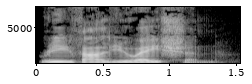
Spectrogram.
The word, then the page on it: revaluation: British English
